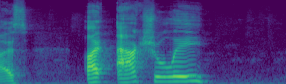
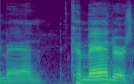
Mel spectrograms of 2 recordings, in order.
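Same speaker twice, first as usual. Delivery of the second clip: normal talking voice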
